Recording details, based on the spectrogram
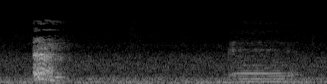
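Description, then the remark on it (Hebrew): A single short cough bursts out, followed after a pause by a softer, drawn-out throat clearing with a low, rasping hum, from a man with a cold caught from weeks of heat and air conditioning, about to give a lecture. “אני מתנצל שאני עם קוסטה פה, זה פשוט מרוב חום בשבועות האחרונים, וחיים תחת המזגנים, אז קורה הדבר ההפוך שבן אדם מצטנן וחוטף מתקפות שיעול, אז אני מראש מתנצל.”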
